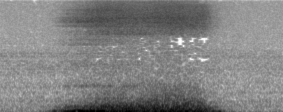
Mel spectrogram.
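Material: Nothing is struck.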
